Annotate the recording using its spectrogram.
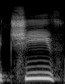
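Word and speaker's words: chief: जैसे कि सी एच को तो आप च पढ़ देंगे, चीफ। लास्ट में तो ईफ बन रहा है, चीफ, ग्र ईफ, ग्रीफ, relief, relief, थीफ, इस तरीके से।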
